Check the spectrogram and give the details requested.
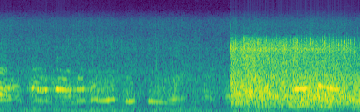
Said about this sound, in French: Oh, les Allemands viennent de tirer sur la foule qui entoure les chars depuis la place de la Concorde. On a senti le souffle de l'obus sur le visage. Oh, les gens se couchent, se cachent.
